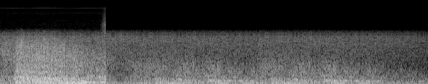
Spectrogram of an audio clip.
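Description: A loud rushing noise with a deep rumble, starting abruptly. About a second in its top end cuts off and it carries on as a steadier, slightly fading rush.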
